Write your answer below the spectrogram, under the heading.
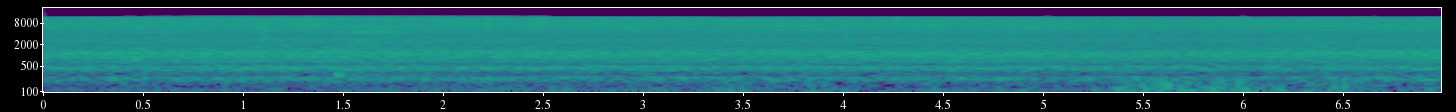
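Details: A crowd of bees feeding from a woman's hand gives a thick, unbroken hum that holds level for the whole stretch, like a constant drone with no pauses.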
